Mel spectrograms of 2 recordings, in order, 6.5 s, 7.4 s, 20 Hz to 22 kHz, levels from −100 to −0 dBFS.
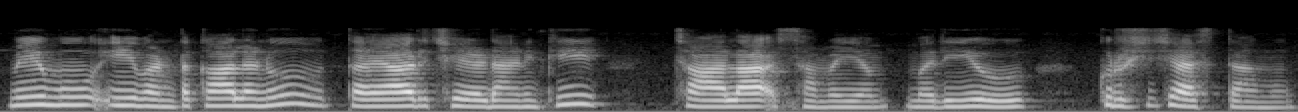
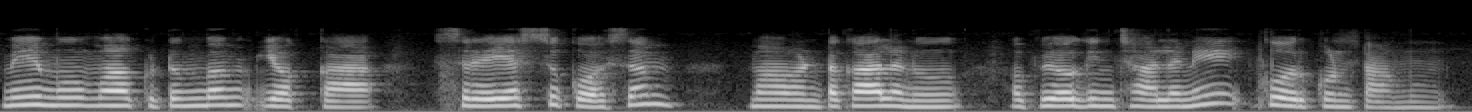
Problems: background sounds at intervals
